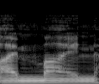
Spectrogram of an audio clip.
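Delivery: metallic robot voice. Narrating a story, the robot answers from the crater in a thin metallic voice. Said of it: "came a thin metallic voice from the crater".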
